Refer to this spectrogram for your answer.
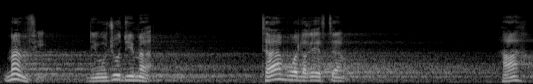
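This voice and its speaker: A man teaching Arabic grammar to a class, quizzing his students and answering himself, reciting verses slowly and loudly. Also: high-pitched. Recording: echoey hall.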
